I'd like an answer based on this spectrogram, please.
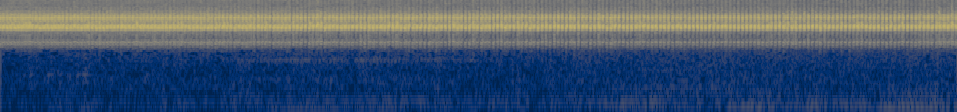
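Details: Cicada droning with a constant, high-pitched, sizzling buzz that stays level and uninterrupted from start to finish.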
